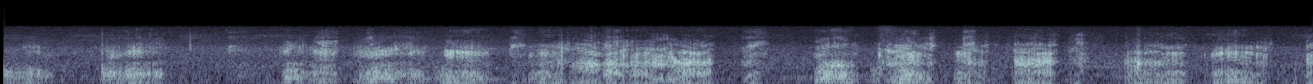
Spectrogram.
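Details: Two Rottweilers, a brother and sister, play fighting with a rope. They give repeated deep, guttural growls in rough bursts with short pauses. A person speaks encouragement throughout.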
